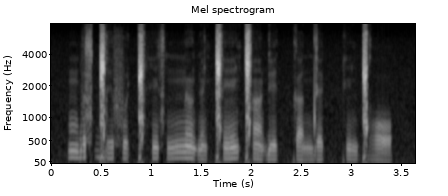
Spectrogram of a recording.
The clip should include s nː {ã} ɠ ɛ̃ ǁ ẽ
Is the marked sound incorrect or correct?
incorrect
